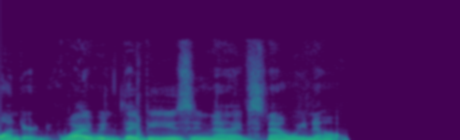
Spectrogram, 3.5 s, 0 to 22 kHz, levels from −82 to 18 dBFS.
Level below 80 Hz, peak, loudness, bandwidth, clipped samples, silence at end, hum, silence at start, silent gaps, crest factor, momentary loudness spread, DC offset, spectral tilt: -60 dBFS; -6 dBFS; -23 LUFS; 15 kHz; under 0.1%; 0.85 s; none; 0 s; none; 18 dB; 8 LU; under 0.1%; -7.5 dB/octave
